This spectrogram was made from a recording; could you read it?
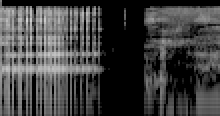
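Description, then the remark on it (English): A loud, drawn-out burp with a deep, buzzing tone lasts about half a second, then after a short silence a voice starts talking. “Oh, that was Death Star burp.”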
